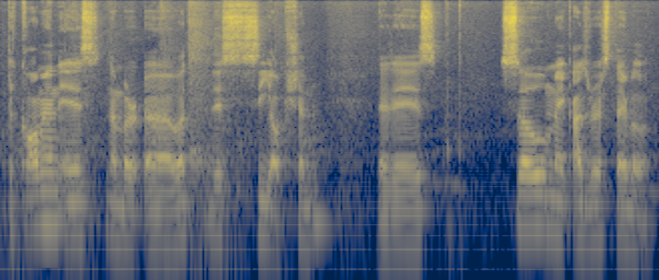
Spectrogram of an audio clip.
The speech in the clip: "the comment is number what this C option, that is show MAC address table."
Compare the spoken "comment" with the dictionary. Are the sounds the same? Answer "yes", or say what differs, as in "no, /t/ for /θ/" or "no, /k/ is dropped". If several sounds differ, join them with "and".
no, /t/ is dropped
